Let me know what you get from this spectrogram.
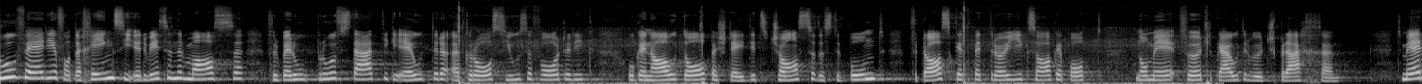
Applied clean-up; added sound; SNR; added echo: none; Fire; 11 dB; none.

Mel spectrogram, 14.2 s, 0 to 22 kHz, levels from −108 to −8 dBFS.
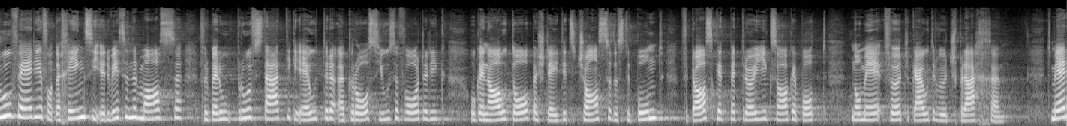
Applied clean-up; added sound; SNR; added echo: none; none; none; none.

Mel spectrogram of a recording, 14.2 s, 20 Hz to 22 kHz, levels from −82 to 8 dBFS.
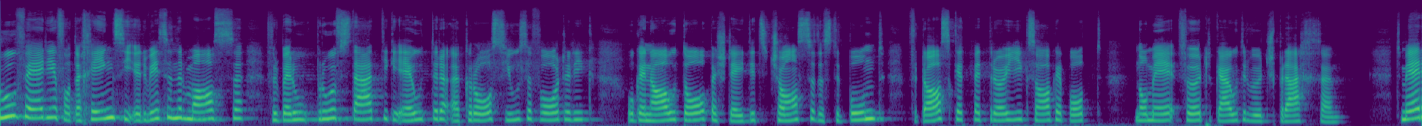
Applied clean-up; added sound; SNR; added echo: neural mask model DeepFilterNet 3.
